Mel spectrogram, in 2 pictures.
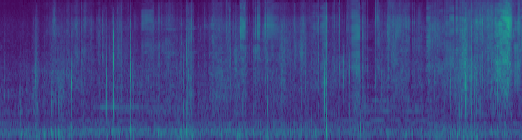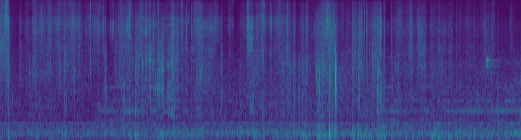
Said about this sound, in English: But just to pledge my dedication to you all, I'm going to also let you hear what the bag sounds like for a little crinkly ASMR moment. Here we go.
